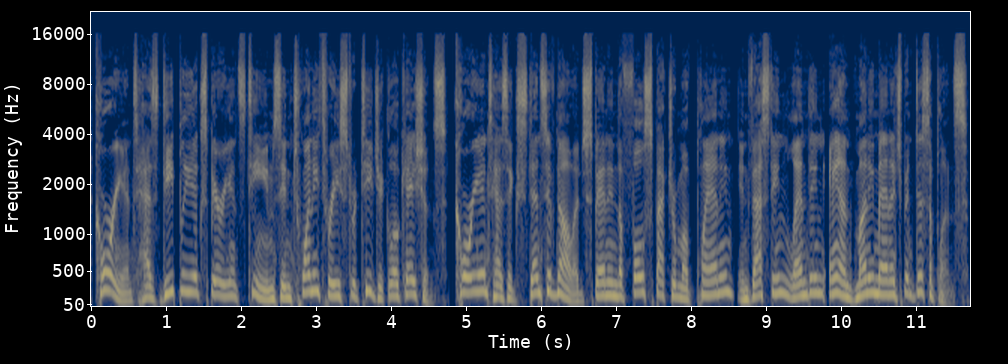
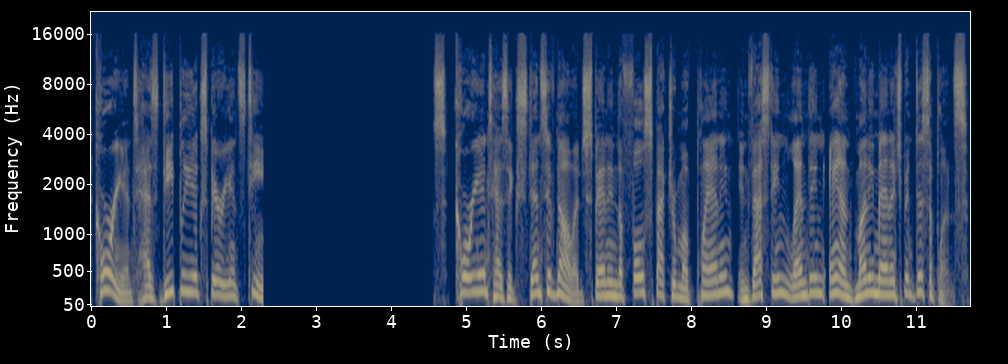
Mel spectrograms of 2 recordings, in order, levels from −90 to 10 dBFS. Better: first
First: none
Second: audio cutting out; at 2.5 s for 2.5 s

